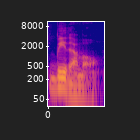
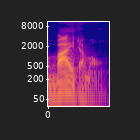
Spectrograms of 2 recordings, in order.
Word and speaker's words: Bidamon: casar y se casó con Lewis Bidamon, o Bidamon, como quieran pronunciarlo, como quieran escucharlo.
